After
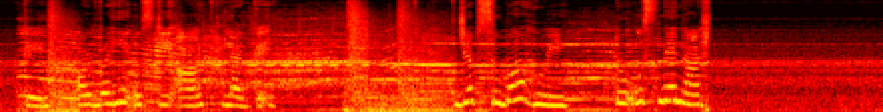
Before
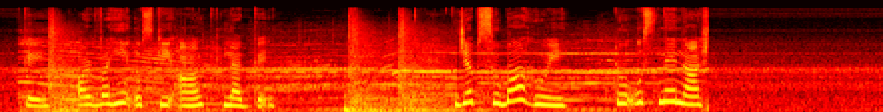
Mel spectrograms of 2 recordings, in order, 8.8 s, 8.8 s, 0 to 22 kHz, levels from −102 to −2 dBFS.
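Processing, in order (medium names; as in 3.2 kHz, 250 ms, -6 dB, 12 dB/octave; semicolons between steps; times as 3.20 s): frequency axis rescaled in octaves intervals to 113%; 1.54–3.69 s: tilt shelf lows -7.5 dB, about 700 Hz; peak limiter -27 dBFS, peak gain reduction 10.5 dB; trim +1.5 dB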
